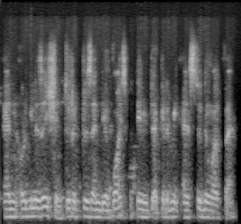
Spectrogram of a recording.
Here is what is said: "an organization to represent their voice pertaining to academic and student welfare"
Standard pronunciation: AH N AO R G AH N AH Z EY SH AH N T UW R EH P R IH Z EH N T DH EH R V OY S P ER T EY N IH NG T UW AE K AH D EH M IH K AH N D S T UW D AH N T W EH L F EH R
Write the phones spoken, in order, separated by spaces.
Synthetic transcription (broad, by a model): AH N AO R G AH N AH Z EY SH AH N T UW R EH P R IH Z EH N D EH V OY S B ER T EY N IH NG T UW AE K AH D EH M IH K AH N S T UW D AH N T W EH L F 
